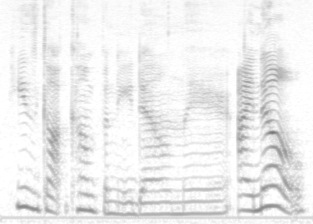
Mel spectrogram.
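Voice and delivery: ordinary delivery

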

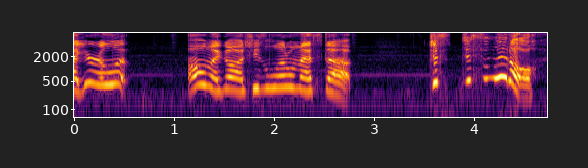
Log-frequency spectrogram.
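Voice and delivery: usual speaking voice

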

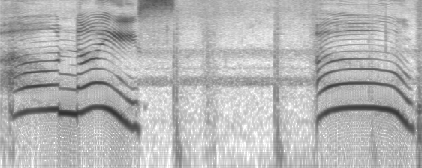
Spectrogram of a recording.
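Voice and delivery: high, drawn-out delight; thrilled, pitch lifted. Real, not acted. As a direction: exclaim with rising excitement. Pleased by new ability in game.

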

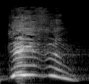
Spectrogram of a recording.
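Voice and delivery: put-on high, whiny little-boy voice, slowing at the end; crying little boy. Preacher voicing a little boy complaining to his brother, high and whiny. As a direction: play a hurt kid telling on the bully. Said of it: "crying his eyes out".

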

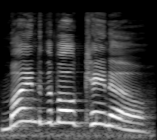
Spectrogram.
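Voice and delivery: high, loud, drawn-out warning; storybook queen's slow, high shout; calling out. A narrator's reading. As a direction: call a warning across the room, stretching it out.

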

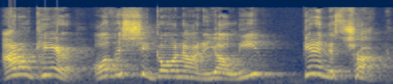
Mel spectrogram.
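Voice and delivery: high, loud furious order; angry shout. Acted. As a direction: bark them into the truck. Father ordering kids into truck.

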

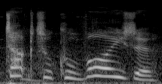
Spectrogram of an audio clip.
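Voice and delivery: put-on a shaky American accent drifting English; attempted American accent. Streamer reading a game line in a failed American accent. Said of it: "when trying to do an American accent".

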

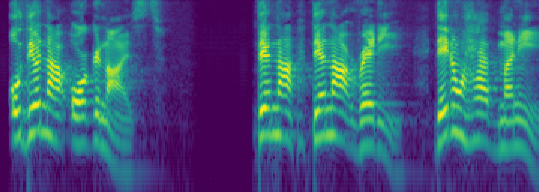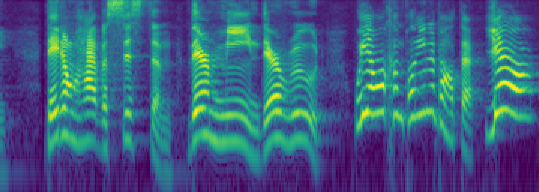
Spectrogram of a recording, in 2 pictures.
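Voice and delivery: high, loud whiny complaining; mock complaint. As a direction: whine like a petty grumbler. Mocking complaints, pitch soaring.

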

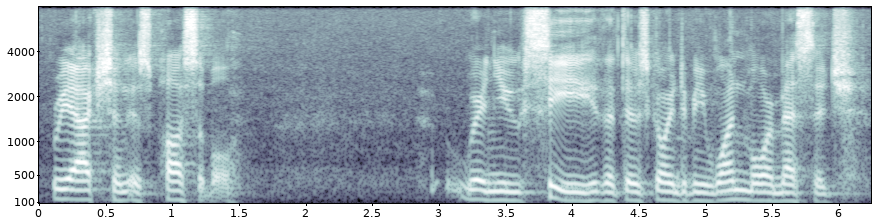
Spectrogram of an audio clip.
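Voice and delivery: usual speaking voice

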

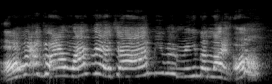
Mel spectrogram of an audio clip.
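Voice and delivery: very high, laughing mock apology; squeaky apology. Vlogger mimicking her own squeaky apology to onlookers. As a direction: squeal out an embarrassed sorry.

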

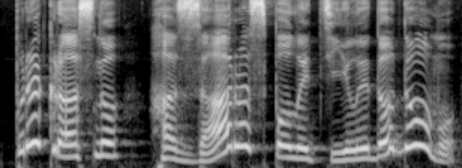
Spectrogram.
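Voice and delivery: high, animated mother character voice; mama panda. A narrator's reading. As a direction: delightedly usher a child home. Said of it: "кивнула дочці мама панда".

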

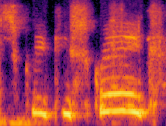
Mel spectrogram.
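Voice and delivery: high, slow squeaky mouse voice; high slow mouse squeak. Pretend. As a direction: stretch it out like a tiny mouse. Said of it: "Sounds like a mouse".

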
